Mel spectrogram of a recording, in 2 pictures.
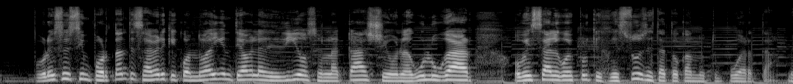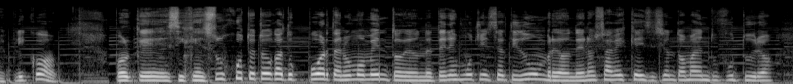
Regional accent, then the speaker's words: Uruguay; born there; now in Montevideo, Uruguay; venir a Montevideo, a la capital, dejar el interior de dejar literalmente mi tierra donde yo nací, donde tengo toda mi familia

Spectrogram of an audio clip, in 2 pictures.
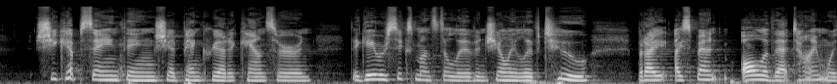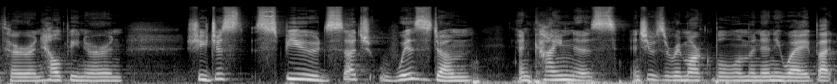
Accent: Studio City, California, United States; I grew up in the San Fernando Valley. Yes, right? I grew up in Studio City

